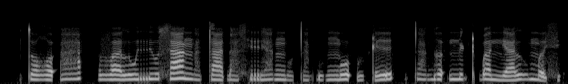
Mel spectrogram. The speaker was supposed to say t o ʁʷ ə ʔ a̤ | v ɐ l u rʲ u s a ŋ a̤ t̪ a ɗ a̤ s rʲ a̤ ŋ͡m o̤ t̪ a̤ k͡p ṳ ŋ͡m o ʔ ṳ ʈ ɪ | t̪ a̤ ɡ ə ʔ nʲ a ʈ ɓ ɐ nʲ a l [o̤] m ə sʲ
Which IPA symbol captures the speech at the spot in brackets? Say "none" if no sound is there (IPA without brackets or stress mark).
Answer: ṳ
